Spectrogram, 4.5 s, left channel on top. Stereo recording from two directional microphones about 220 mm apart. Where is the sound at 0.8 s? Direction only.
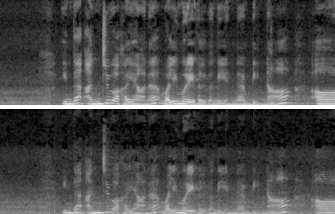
20° left (ahead or behind).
